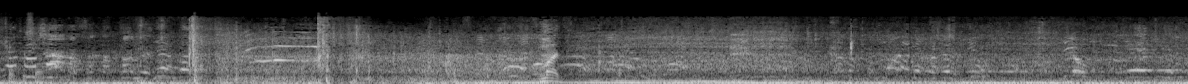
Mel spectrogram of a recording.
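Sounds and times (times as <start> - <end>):
crowd voices: 0.0 - 11.8
Kalashnikov rifle gunfire: 1.9 - 4.5
speech: 5.5 - 5.8.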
